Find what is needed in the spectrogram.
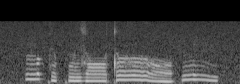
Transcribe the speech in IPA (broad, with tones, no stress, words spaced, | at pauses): ŋʊ˦kɪ˨kʷĩ˨ zoː˨ tʊ˦ɣʊ˦ ɣo˨ | ni˦˨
